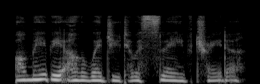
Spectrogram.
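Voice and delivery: ordinary delivery, nothing marked

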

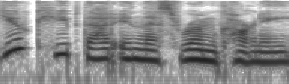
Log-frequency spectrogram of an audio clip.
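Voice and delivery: ordinary delivery

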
